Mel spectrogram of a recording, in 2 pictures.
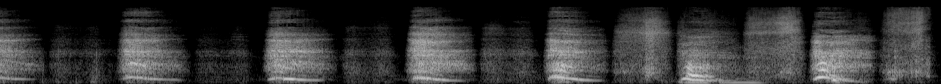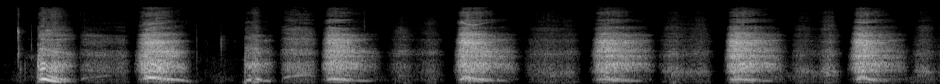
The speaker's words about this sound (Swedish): Men bara fortsätter andas. Djupa, fina andetag.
